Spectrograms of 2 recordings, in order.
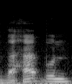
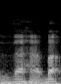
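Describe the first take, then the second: First: The word ends in a short u plus n. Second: The word ends in a short a vowel. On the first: It is read as a noun with tanwin. The speaker calls it wrong. "bukan zahabun" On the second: It is read as a verb. The speaker calls it right. "maka dia dibaca zahaba"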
